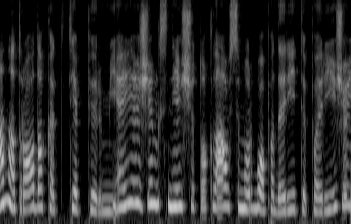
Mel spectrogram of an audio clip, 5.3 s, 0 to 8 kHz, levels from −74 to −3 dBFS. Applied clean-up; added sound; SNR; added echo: none; none; none; none.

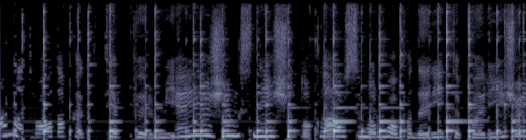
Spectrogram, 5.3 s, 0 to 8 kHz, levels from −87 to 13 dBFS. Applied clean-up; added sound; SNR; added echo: classical method spectral subtraction.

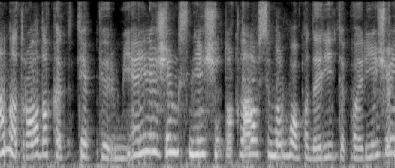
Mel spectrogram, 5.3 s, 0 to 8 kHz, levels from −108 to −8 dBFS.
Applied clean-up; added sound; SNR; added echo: neural mask model Resemble Enhance denoiser.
